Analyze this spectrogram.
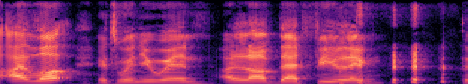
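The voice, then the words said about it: Imitates another person's voice. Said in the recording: “your Trump your Trump imitation sounds a lot like Marrow imitating Trump”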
